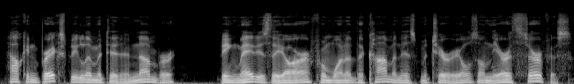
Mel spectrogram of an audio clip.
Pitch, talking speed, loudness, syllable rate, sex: 95 Hz, 230 wpm, -18 LUFS, 6.4 syllables/s, male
